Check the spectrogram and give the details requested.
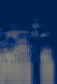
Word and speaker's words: Kobayashi: Kobayashi.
